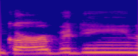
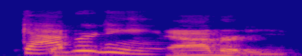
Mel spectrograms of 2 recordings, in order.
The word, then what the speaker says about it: gabardine: like chain stitched like i say garbadine i don't know if people say it like that gabardine because doesn't the bee come before the r yeah yeah the gabardine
